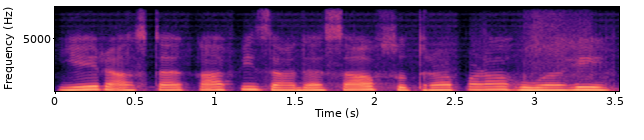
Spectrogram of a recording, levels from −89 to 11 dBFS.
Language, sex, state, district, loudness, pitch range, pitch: Hindi, female, Madhya Pradesh, Bhopal, -14 LUFS, 225-250 Hz, 235 Hz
